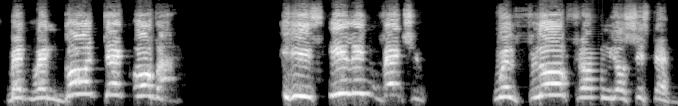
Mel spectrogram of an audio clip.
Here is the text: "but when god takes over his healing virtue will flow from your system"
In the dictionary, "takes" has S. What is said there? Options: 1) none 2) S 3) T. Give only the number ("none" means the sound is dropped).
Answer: 1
